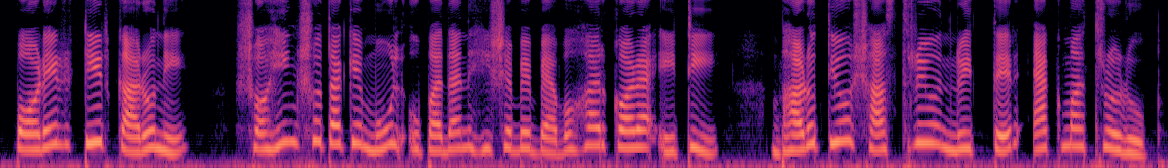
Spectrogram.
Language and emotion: Bengali, neutral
